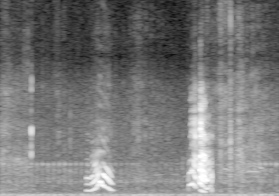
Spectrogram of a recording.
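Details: Grey francolin in a jungle: two loud, harsh, ringing notes about one second apart, each a quick stack of descending tones, over faint low background hum.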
